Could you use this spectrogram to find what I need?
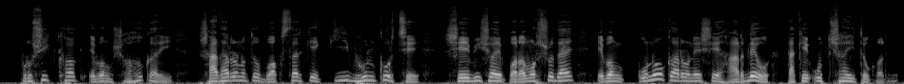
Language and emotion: Bengali, neutral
